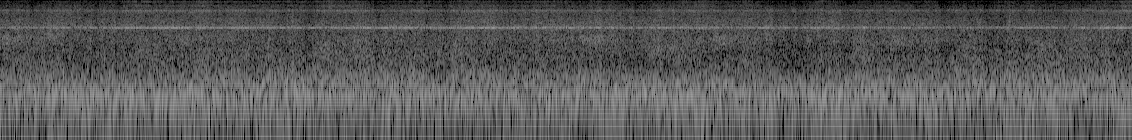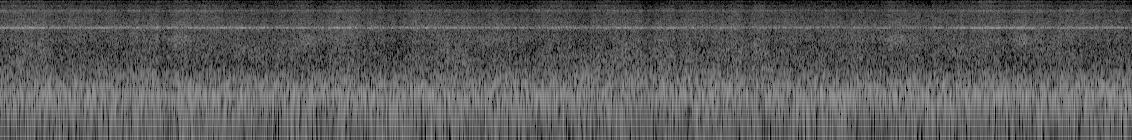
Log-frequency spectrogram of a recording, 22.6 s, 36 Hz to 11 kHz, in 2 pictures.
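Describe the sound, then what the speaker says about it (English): An F-14 Tomcat jet cruises on autopilot in Microsoft Flight Simulator 2020, a low, steady engine drone with a faint high tone above, unbroken and even for the whole stretch, no talking. "I am flying a jet"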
